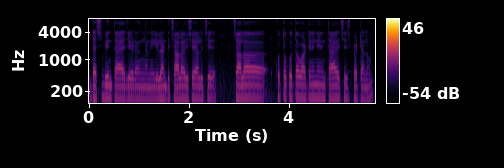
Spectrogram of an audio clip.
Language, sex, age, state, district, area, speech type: Telugu, male, 18-30, Telangana, Sangareddy, urban, spontaneous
